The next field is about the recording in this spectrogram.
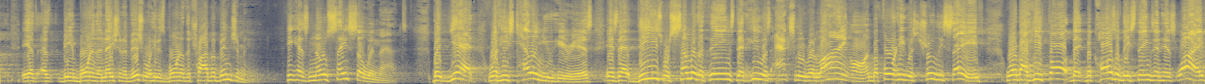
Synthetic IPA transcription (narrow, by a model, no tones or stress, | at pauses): ɪzbiɪ̃ŋbɔɹnɨ̃nðɨneɪʃɨ̃nʌvɪzɹil̩ˠiwʌzbɔɹnʌvðɨtʰɹ̥aɪbʌvbɛ̃nd͡ʒɨmɨ̰̃n | hiɨznoʊseɪsoʊɪ̃nðɨ̰t̚ | b̥ʌt̚jɛt̚wʌt̚ɦiz̥tʰɛlˠɪ̃ŋjɨɦiɹɪzɪzðɨt̪̚ðizwə˞sʌ̃mʌvðɨθɪ̃ŋzðɨt̚ɦiwʌzæk̚t͡ʃʉl̩ˠiɹɪlaɪɪ̃ŋə̃nbəfɔɹiwʌz̥tʰɹ̥ʉlˠiseɪvd̚ | wɛ˞baɪiθɔt̪̚ðɨt̚b̥ɨkʰʌzʌvðiz̥θɪ̃ŋzɨ̃nɪzlaɪ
